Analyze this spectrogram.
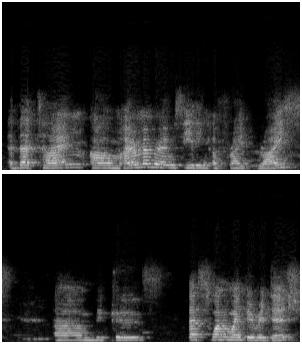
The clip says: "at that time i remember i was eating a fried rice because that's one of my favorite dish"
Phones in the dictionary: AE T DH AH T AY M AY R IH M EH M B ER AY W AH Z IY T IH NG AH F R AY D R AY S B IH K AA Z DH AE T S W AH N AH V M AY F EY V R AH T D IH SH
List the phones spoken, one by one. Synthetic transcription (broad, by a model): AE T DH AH T AY M AY R IH M EH M B ER AY W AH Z IY T IH NG AH F R AY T R AY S B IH K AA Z DH AE T S W AH N AH V M AY F EY V R AH T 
